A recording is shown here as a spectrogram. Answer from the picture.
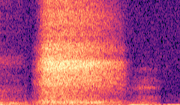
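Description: A single deep breath drawn in, a soft airy rush lasting about a second before fading into quiet room tone.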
